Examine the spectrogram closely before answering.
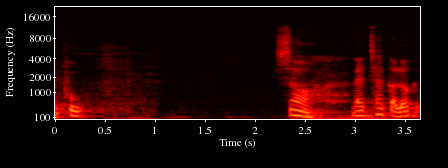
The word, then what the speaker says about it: Pu: Pu is how we say poo.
